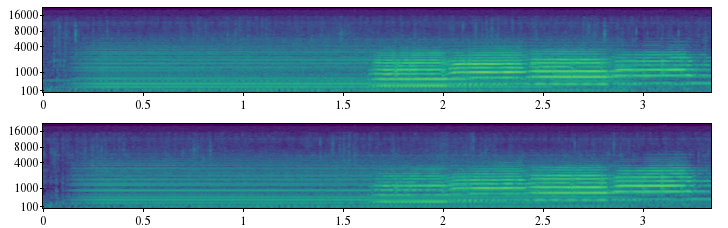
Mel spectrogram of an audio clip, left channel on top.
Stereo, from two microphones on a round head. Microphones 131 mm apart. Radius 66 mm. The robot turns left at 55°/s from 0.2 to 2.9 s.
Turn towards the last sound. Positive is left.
turn(degrees=-20)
